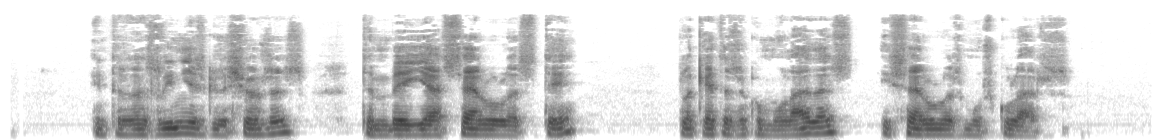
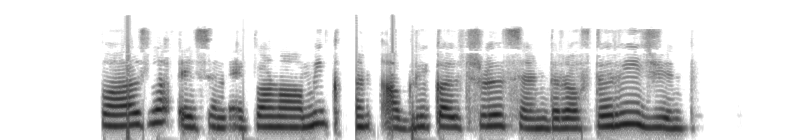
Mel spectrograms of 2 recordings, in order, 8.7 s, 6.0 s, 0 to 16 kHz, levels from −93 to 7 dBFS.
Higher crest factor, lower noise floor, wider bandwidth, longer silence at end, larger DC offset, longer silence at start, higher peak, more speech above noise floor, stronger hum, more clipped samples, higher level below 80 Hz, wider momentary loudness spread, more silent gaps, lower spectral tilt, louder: first, 22 dB vs 14 dB; second, -76 dBFS vs under -90 dBFS; first, 11.5 kHz vs 8.2 kHz; second, 0.65 s vs 0.8 s; neither; about the same, 0.7 s vs 0.75 s; second, -6 dBFS vs 0 dBFS; second, 47 dB vs over 77 dB; neither; neither; second, -64 dBFS vs -52 dBFS; first, 12 LU vs 6 LU; second, none vs 2.61-2.66 s; second, -5 dB/octave vs -6.5 dB/octave; second, -29 LUFS vs -13 LUFS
